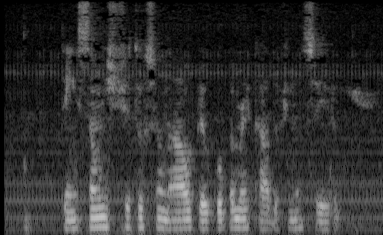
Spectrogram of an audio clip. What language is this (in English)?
Portuguese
